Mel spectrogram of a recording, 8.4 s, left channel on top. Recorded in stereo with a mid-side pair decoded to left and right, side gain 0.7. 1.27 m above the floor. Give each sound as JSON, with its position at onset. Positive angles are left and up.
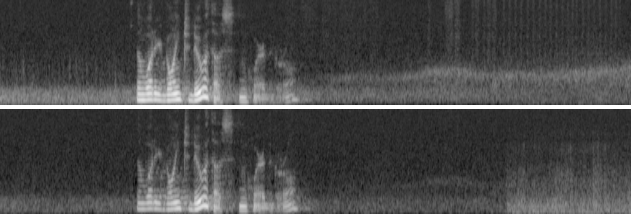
{"t": 1.8, "sound": "a man speaking", "azimuth_deg": 55, "distance_m": 1.0}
